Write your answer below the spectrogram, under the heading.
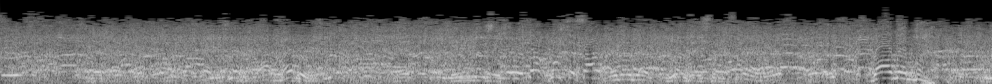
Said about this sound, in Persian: شیشه های مقابل من در دفتر رسانه های شورای ملی از هم پاشید و نمایندگان مردم که آن طرف همین شیشه قرار دارند با سر و صدا از مجلس بیرون می شتابند.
